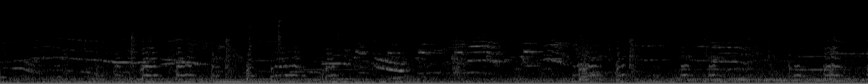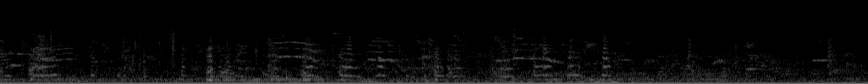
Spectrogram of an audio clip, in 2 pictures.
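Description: Birds calling, with fowl-like clucking and many short gliding chirps, over a steady low hum.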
